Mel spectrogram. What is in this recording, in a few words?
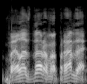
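Defective Turret goodbye, Russian; turret return defect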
